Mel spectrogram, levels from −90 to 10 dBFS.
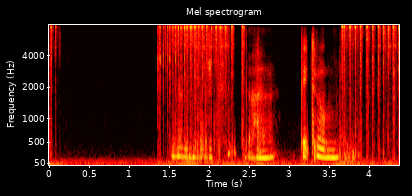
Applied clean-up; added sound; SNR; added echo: neural diffusion model UNIVERSE++.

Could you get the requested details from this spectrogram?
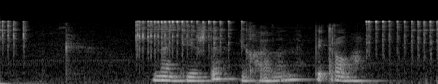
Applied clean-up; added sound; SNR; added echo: none; Tools; -5 dB; none.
